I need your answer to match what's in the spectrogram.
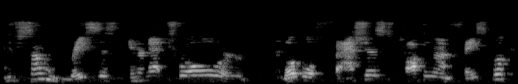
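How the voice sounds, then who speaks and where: A poet performs spoken-word poetry live, his high, slightly bright voice delivering the lines in an emphatic, rhythmic, declamatory style. The live recording sounds dull and lo-fi.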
